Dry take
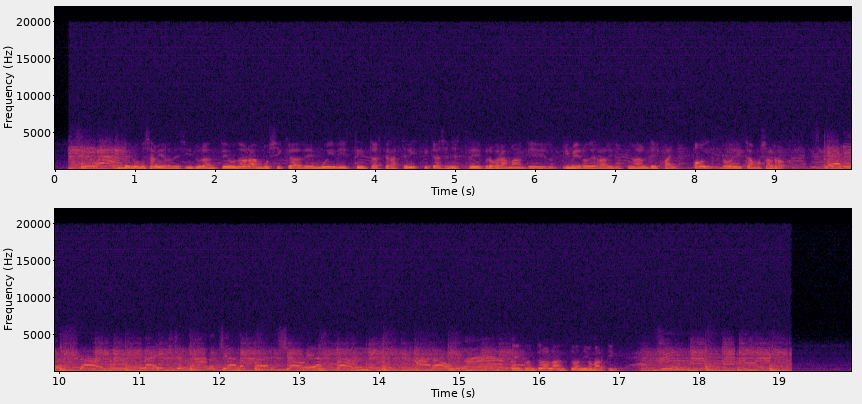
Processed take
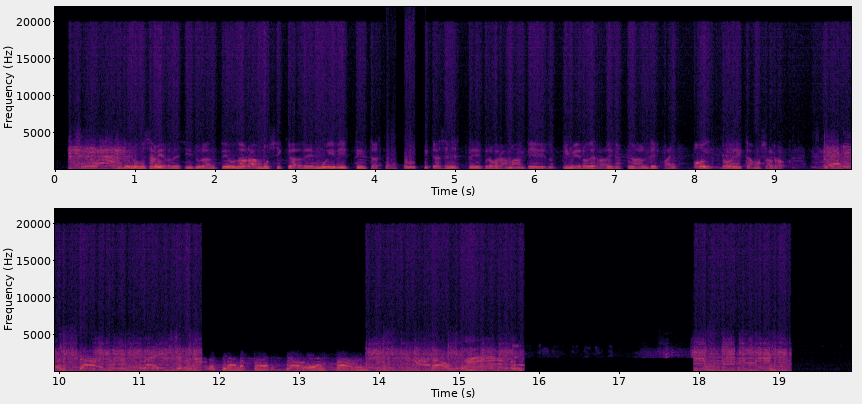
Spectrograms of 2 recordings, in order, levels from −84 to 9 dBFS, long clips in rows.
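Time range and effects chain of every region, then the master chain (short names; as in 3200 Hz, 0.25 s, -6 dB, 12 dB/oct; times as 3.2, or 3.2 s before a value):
4.12–4.63 median filter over 41 samples + high shelf 7800 Hz +7 dB + hard clip -24.5 dBFS
11.78–13.83 Bessel low-pass 910 Hz, order 6 + low shelf 67 Hz -11.5 dB
15.81–17.93 brick-wall FIR band-pass 1900–13000 Hz + tilt -3 dB/oct
whole clip: tilt +2.5 dB/oct; limiter -24 dBFS; upward expander 2.5:1, over -41 dBFS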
